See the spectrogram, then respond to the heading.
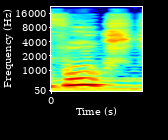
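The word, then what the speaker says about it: Fuchs: लेकिन उससे पहले लेफ्ट बैक एक और शॉट आउट देना चाहूंगा, क्रिश्चियन फूक्स भाई, फूक्स है उसका pronunciation, don't get it wrong.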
